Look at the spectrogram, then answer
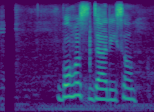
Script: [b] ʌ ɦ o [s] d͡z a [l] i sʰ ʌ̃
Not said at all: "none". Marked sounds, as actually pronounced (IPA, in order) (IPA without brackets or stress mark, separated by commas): b, s, ɾ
